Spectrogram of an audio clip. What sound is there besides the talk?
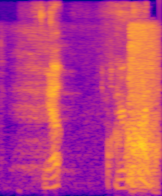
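sneeze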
